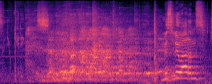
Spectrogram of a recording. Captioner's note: students laughing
